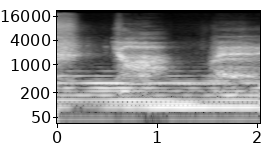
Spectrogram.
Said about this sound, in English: Yahweh, Jewish scholars don't pronounce it, they breathe the name. It's an inhale,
